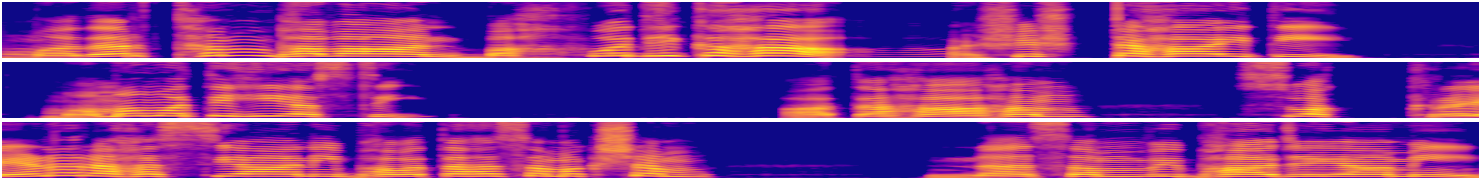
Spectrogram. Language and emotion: Sanskrit, angry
